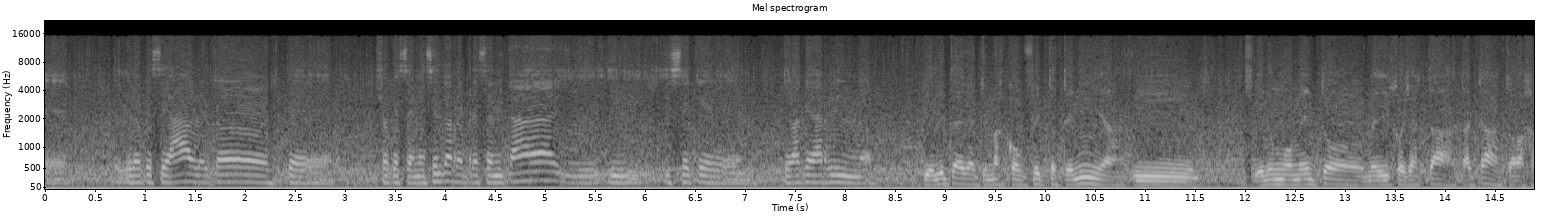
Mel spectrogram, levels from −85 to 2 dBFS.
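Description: Throughout, grainy distortion that tracks the sound points likely to low bit depth without dither: 4-bit truncation leaving error only about 10 dB down.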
